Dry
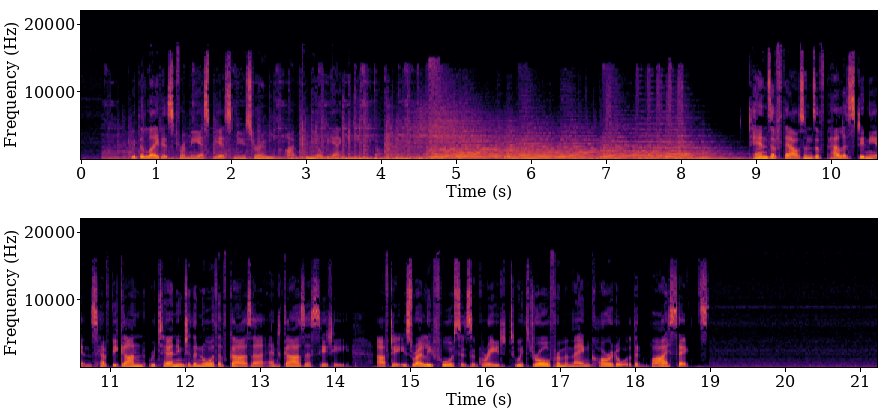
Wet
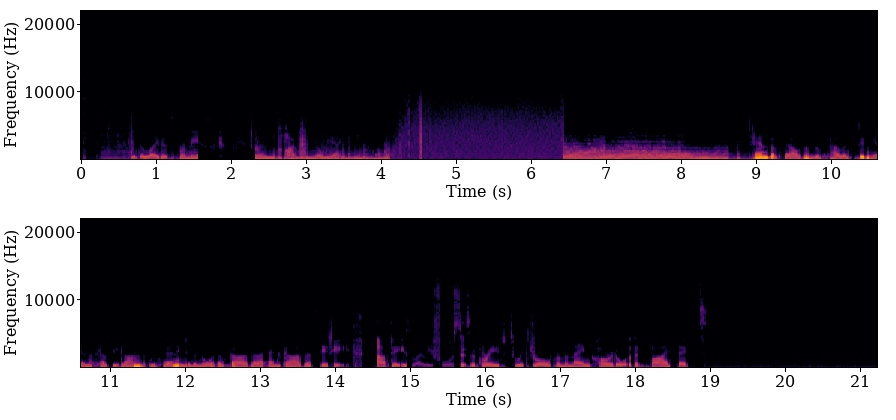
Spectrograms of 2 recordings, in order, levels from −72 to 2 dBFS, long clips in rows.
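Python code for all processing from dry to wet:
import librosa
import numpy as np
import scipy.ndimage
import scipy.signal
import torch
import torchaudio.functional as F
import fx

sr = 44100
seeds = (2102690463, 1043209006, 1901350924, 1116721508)

y = fx.chain(x, sr, fx.level_steps(step_db=11),
    fx.ladder_bandpass(hz=2100.0, resonance_pct=65), at=(1.55, 2.33))
y = fx.chain(y, sr, fx.cabinet(low_hz=110.0, low_slope=12, high_hz=8900.0, hz=(130.0, 200.0, 540.0, 810.0, 3400.0), db=(5, -7, 7, 3, -6)),
    fx.level_steps(step_db=14),
    fx.spectral_comp(ratio=10.0), at=(4.11, 6.43))
y = fx.chain(y, sr, fx.bandpass_edges(low_hz=170.0, high_hz=4500.0),
    fx.tilt_eq(slope=-3.0),
    fx.echo_single(ms=682, db=-24.0), at=(8.01, 13.49))
y = fx.chain(y, sr, fx.highpass(hz=680.0, slope=6),
    fx.peak_eq(hz=11000.0, db=11.0, octaves=0.85),
    fx.level_steps(step_db=18), at=(14.95, 15.66))
y = fx.env_lowpass_down(y, sr, base_hz=1000.0, full_db=-22.5)
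y = scipy.signal.sosfilt(scipy.signal.butter(2, 51.0, 'highpass', fs=sr, output='sos'), y)
y = fx.level_steps(y, sr, step_db=17)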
